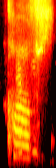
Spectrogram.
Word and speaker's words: coughs: GH bunyinya jadi kayak huruf apa? F. Yes, betul. Coughs. Aha. Berarti yang mana nih? F bergetar nggak? Kalau S. S. Yes, jadi final S-nya? Coughs. Aha.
